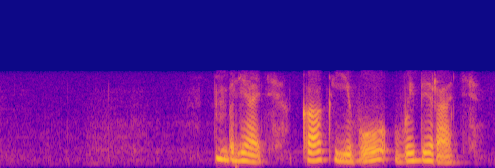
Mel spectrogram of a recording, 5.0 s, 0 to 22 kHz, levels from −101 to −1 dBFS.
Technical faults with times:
2.36-2.38 packet loss with pitch repetition

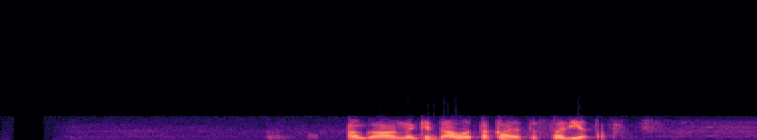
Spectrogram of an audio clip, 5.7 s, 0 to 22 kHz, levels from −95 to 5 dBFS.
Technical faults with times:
0.00-5.68 AMR narrowband mobile codec
0.00-2.60 AMR comfort noise
5.26-5.68 AMR comfort noise

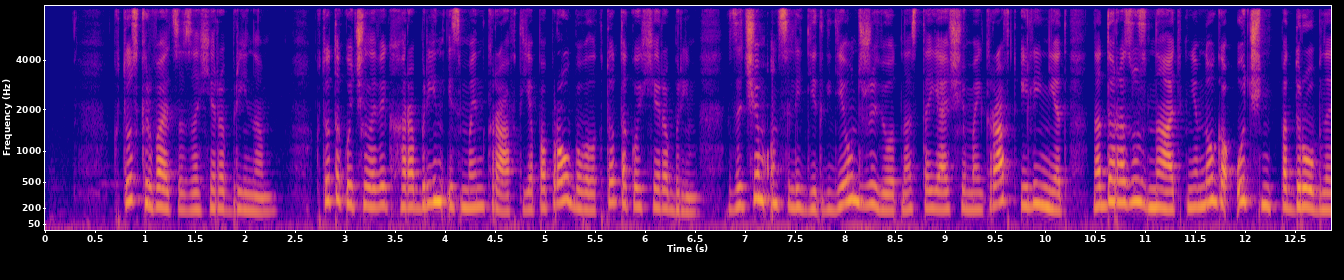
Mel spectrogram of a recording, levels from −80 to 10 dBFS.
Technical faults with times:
7.27 block of digital silence

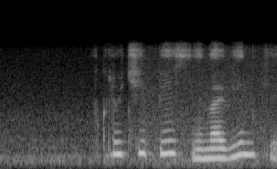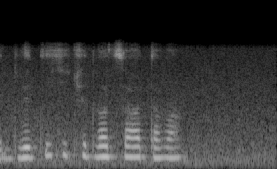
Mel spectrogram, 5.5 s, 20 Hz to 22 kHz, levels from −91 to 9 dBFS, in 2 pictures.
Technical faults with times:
none

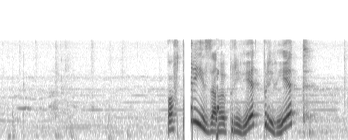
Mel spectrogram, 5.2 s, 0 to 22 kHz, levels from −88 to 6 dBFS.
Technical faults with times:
2.74-2.88 intermittent contact
3.20-3.29 damaged data in a compressed stream

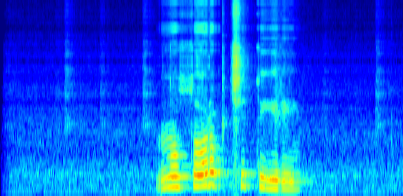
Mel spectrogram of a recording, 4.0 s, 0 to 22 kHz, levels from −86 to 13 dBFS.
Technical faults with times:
0.00-4.03 imaging from sample-and-hold upsampling

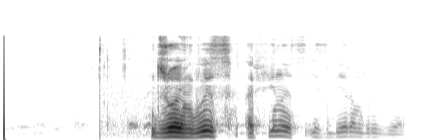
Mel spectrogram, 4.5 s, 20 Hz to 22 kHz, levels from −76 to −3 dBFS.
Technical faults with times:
1.80-4.49 truncation distortion on a fade

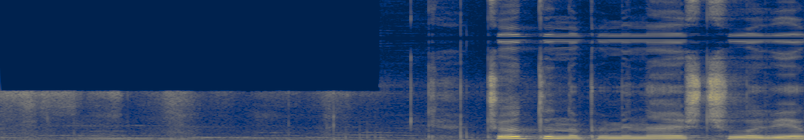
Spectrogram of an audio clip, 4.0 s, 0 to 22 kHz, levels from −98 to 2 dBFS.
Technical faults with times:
1.90-4.02 imaging from sample-and-hold upsampling

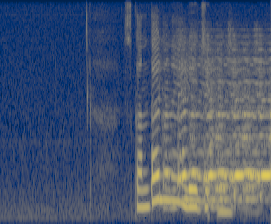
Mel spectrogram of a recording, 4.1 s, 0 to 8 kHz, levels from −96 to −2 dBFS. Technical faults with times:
2.15-4.07 feedback howl

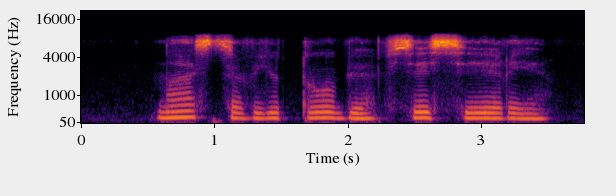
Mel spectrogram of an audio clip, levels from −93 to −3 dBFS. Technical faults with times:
none

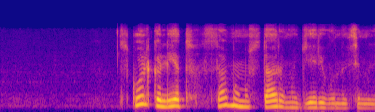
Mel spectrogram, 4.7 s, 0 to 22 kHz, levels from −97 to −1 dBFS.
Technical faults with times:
3.44-4.69 call bitrate drop

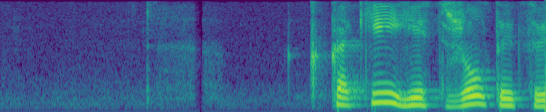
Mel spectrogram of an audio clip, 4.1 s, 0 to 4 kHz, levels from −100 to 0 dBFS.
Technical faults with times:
1.46-1.55 short stall from a late packet

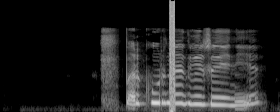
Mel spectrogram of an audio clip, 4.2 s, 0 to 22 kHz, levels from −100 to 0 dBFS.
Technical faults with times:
2.54-2.62 uninitialised buffer

